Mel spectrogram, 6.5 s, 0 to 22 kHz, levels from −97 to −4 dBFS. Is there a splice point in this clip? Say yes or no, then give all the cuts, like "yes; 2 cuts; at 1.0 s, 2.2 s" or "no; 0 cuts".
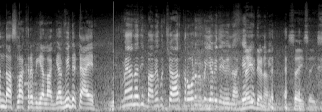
yes; 1 cut; at 2.1 s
